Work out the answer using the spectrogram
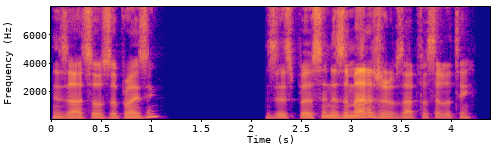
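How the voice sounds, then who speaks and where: A man acts out a grave man of foggy Victorian London. His voice sits very low, and he speaks in a measured, guarded, fatalistic way. It is radio drama, with music playing behind him. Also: clear, resonant tone, natural voice. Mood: polite, composed.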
